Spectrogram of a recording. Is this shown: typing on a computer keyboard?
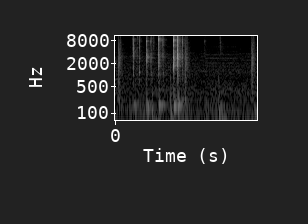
yes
